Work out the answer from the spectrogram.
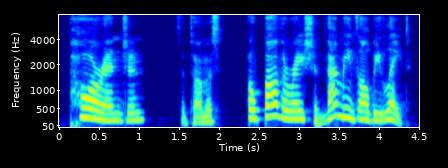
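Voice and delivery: high, fussy and impatient engine; an engine tutting about being late; Thomas's voice. Acted. Thomas fretting he'll be late, high and fussy.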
